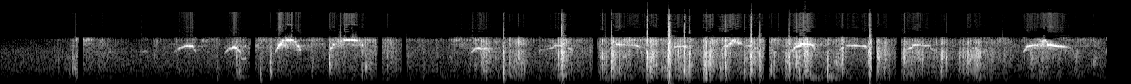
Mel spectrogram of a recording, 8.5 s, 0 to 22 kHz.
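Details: A Black stork pair fighting an intruder at the nest, 14 April 2008: rough hissing over short, high whistled notes, broken by sharp thumps and flaps of beating wings.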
